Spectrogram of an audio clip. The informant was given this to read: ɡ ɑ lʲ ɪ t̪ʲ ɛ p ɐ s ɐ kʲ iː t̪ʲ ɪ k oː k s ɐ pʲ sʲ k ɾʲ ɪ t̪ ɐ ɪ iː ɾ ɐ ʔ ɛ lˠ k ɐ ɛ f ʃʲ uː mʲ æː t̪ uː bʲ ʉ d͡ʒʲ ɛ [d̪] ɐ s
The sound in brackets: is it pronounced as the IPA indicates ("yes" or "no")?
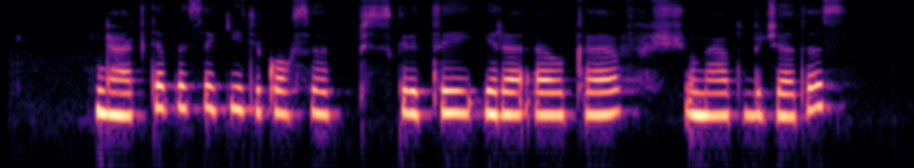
no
